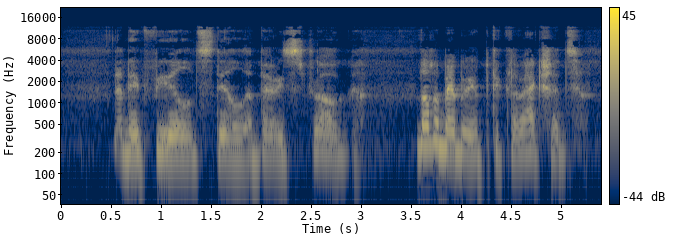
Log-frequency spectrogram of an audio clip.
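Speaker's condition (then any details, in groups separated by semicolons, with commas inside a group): ALS; wheelchair six months after diagnosis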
